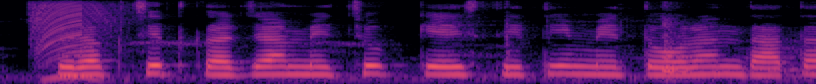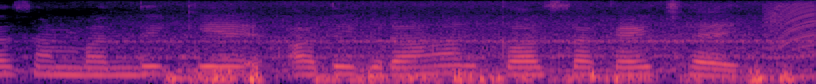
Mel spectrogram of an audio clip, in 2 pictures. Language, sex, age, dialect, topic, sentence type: Magahi, female, 18-24, Western, banking, statement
